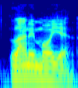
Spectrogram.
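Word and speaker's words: Lane moje: But most definitely, there's actually a song that features quite prominently, which is a Serbian song, Lane Mohe. If I'm you know, messing up the pronunciation there, which was the Eurovision song, right? – Yeah. – It was. – Lane Mohe. Okay. – That's right.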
